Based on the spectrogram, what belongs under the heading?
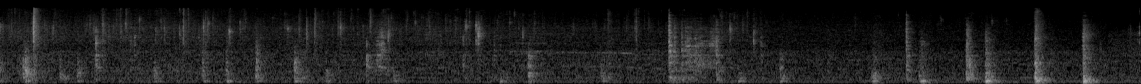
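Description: Chicken burger patties frying in shallow oil in a nonstick pan: a steady sizzle with frequent crackling pops. A few louder clicks and knocks near the end as the patties are lifted out with a spatula.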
